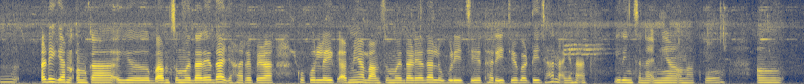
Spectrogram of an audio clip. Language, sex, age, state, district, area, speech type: Santali, female, 30-45, Jharkhand, Seraikela Kharsawan, rural, spontaneous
